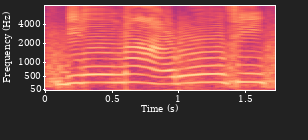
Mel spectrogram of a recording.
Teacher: بالمعروف را پر تفخیم کرنی ہے اور واو کے پیچھے پیش آ رہا ہے تو تھوڑا سا کھینچ کر پڑھنا ہے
